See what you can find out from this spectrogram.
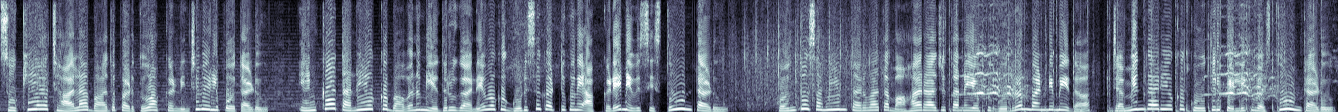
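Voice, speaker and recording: A woman narrates a story from a script in a high, very animated voice. Her tone is mellow and rounded, and light music plays behind her. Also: a little fast.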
